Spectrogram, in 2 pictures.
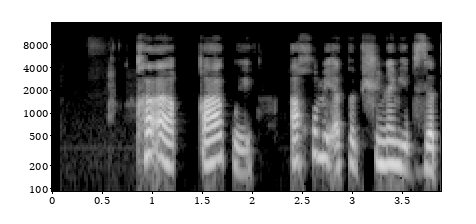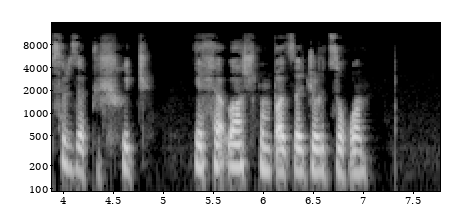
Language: Kabardian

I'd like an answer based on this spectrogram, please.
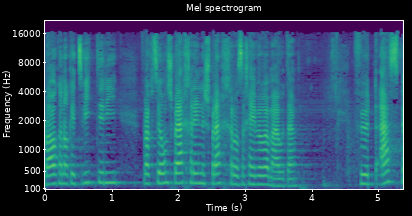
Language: Swiss German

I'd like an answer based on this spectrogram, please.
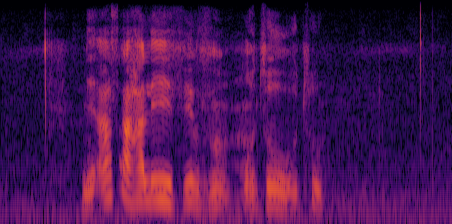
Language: Southern Sotho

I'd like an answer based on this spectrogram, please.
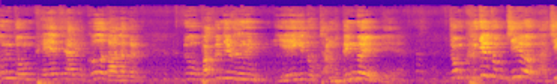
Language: Korean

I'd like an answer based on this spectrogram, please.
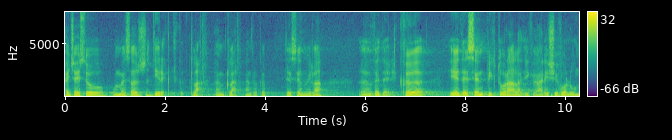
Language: Romanian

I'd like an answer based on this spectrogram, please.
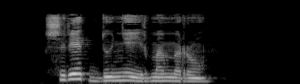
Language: Kabardian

